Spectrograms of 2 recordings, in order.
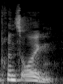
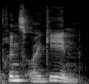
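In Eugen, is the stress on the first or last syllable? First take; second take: first; last. First: Eugen is stressed on its first syllable. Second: Eugen is stressed on its last syllable. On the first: The speaker calls it wrong. "This is not the Prinz Eugen, because that would be how you would usually pronounce it" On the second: The speaker calls it right. "The stress is, is, is in the rear here"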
